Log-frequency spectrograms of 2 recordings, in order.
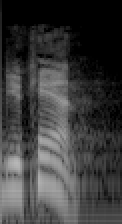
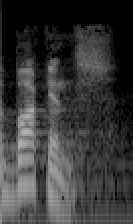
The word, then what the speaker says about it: Buchan: And so I started pronouncing my name, Buchan, in the North. And so it caught on. So my brothers and sisters who grew up in Chicago and their children and their children's children all pronounce our name Buchan. But if we take a trip south of the Mason-Dixon, all of a sudden we're the Buchans.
